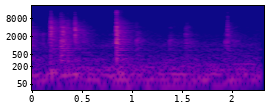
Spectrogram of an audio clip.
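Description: Colored pencils clicking against each other and the tabletop as one is picked out of a loose pile. A quick cluster of light clicks comes first, then one sharper click just before a second in and a fainter one after.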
